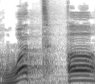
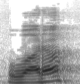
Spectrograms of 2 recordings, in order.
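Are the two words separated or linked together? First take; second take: separated; linked. First: The two words are said separately. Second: The two words run together as one. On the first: The speaker calls it wrong. "what a mess가 아니라" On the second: The speaker calls it right. "what과 a가 연음이 됩니다"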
